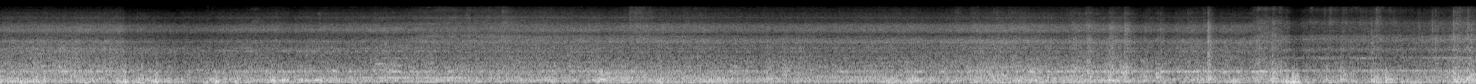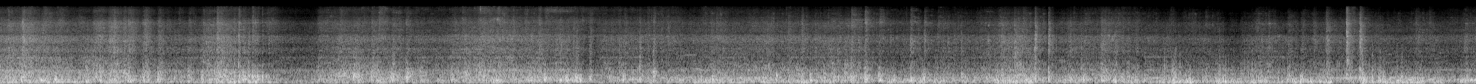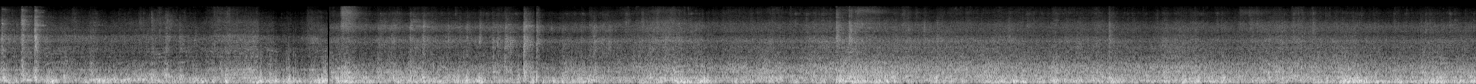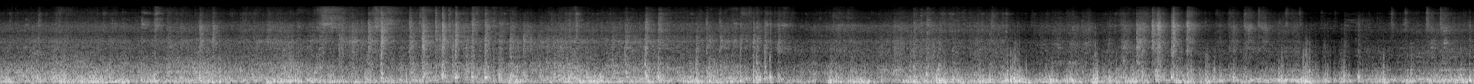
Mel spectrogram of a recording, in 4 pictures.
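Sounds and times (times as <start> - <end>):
train rolling rumble: 0.0 - 59.0
train wheels clattering over rail joints: 9.2 - 59.0.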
